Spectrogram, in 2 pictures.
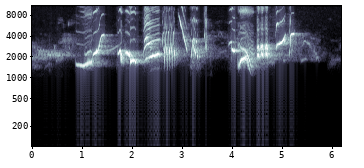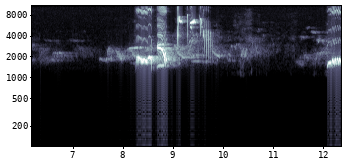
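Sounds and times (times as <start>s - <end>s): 
common blackbird Turdus merula singing: 0.0s - 12.3s.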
